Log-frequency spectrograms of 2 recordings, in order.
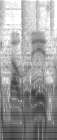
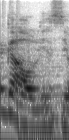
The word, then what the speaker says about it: Gaules: Eu não consumo muito as streams, eu não costumo assistir, mas o, o Gaules aí, não sei gaulês, não sei o nome certo, me é perdoe, Gaules, me porque perdoe. Não, não tem acento circunflexo, é Gaules, eu que falei errado.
